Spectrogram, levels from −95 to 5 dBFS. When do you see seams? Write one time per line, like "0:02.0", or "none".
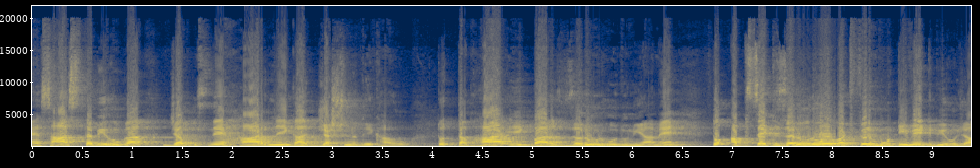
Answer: none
